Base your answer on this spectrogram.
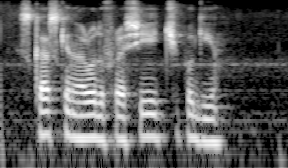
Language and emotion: Russian, neutral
